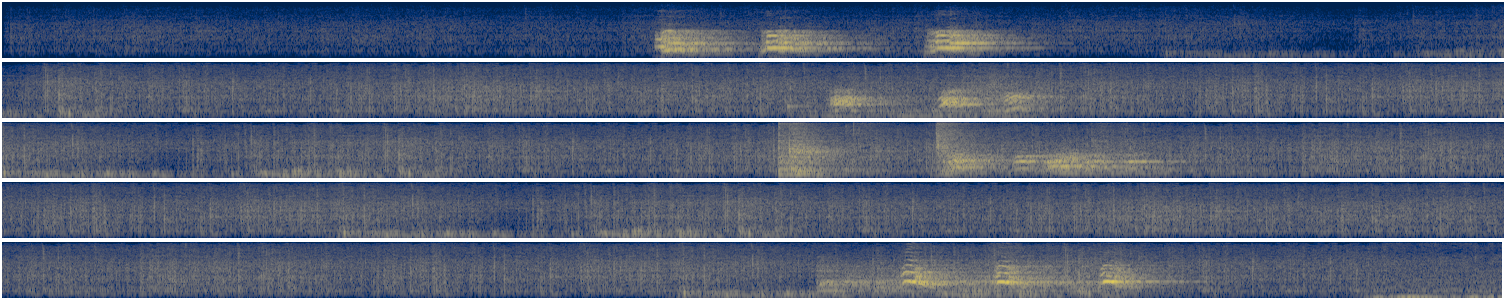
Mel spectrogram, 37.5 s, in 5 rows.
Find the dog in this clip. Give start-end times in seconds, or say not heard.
3.2-5.0, 11.4-12.7, 18.9-20.9, 34.1-35.8.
